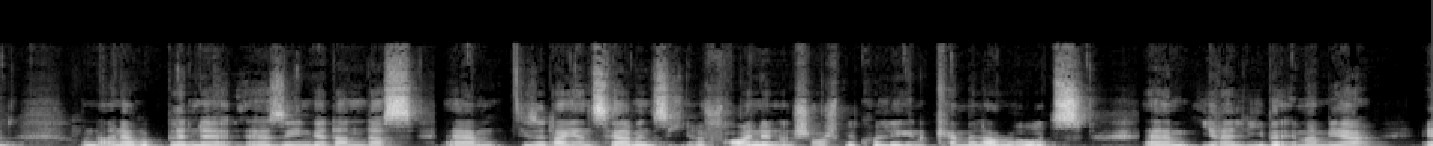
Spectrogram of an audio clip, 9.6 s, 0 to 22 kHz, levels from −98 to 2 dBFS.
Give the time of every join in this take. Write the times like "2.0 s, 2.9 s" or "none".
2.9 s, 4.4 s, 7.6 s

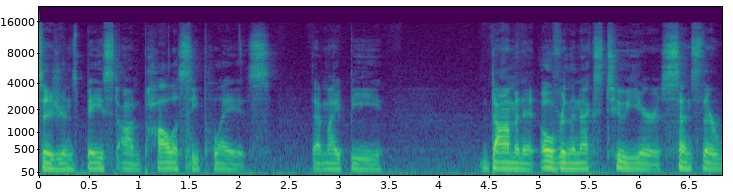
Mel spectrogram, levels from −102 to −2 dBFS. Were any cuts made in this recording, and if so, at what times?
none

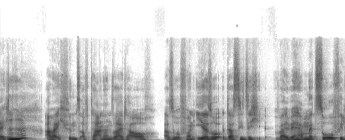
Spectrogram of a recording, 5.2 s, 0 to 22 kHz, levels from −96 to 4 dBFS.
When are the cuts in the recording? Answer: 2.4 s

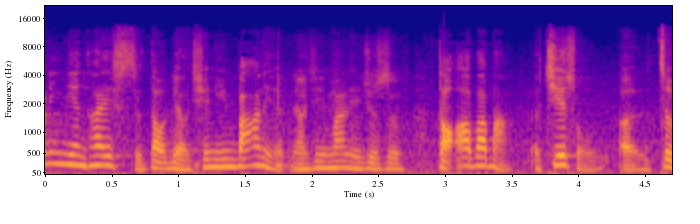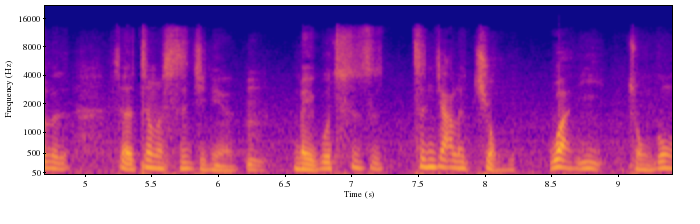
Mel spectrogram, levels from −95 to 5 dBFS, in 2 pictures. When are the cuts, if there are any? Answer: 3.6 s, 7.3 s

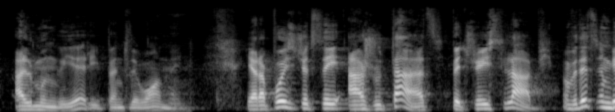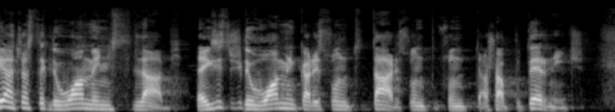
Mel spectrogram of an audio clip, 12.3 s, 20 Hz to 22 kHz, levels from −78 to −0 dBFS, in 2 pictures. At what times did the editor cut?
1.3 s, 3.1 s, 4.5 s, 5.6 s, 6.1 s, 6.6 s, 8.0 s, 8.6 s

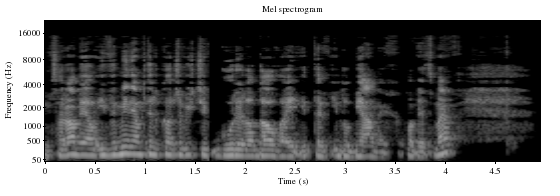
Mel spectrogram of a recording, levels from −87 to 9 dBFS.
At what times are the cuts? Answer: 1.0 s, 1.6 s, 2.8 s, 3.6 s

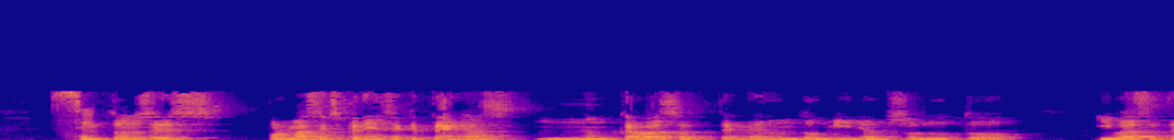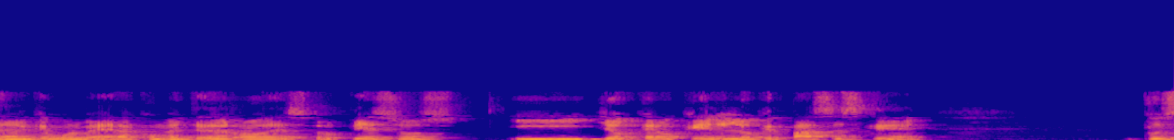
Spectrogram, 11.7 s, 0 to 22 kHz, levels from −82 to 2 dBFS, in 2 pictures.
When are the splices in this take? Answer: none

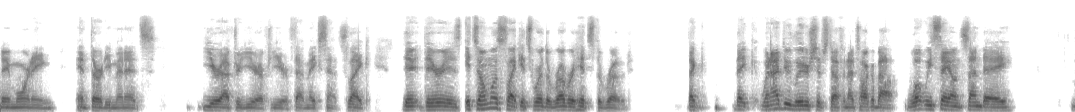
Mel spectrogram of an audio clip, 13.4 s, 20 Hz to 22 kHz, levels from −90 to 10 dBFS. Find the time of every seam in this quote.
5.7 s, 9.1 s, 11.2 s

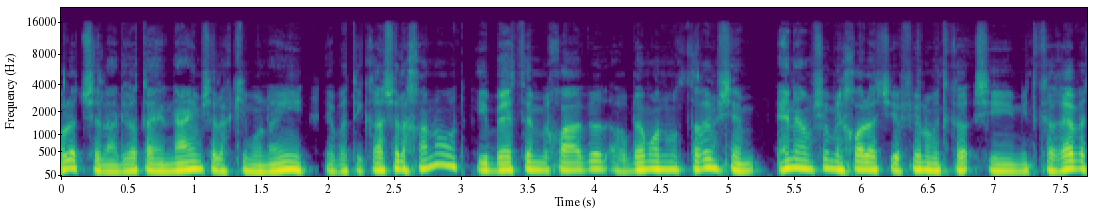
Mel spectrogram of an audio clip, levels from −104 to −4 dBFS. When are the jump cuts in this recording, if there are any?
1.9 s, 3.1 s, 5.3 s

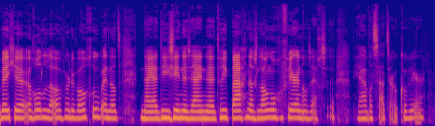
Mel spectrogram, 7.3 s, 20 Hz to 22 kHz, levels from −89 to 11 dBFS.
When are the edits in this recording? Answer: none

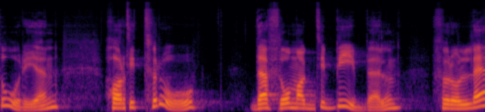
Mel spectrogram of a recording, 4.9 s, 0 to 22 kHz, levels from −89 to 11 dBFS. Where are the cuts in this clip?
1.2 s, 2.8 s, 3.1 s

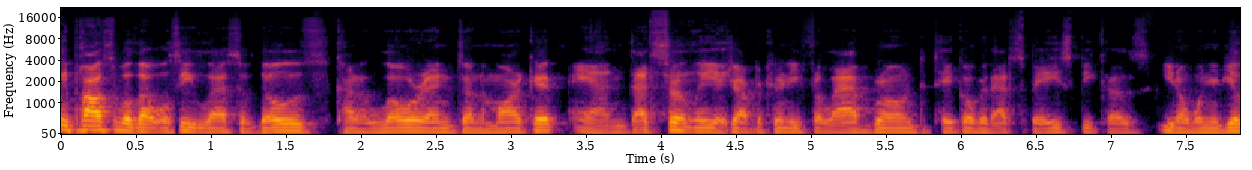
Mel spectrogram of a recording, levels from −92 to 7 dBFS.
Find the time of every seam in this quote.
2.6 s, 4.5 s

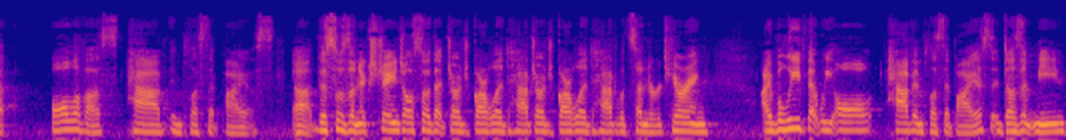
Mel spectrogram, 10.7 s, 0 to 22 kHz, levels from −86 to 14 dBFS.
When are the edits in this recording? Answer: 2.8 s, 5.3 s, 6.6 s

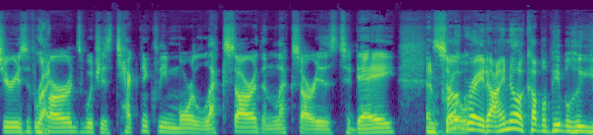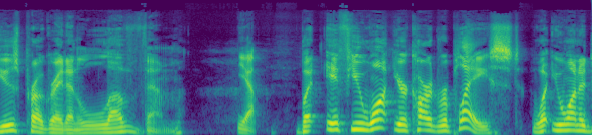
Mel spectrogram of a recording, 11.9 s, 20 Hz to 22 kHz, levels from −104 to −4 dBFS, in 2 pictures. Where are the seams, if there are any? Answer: none

